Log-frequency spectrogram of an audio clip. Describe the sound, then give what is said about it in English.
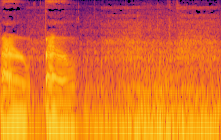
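Two loud, buzzy reversing beeps sound back to back from a Dublin Bus bus at the Broadstone Depot in Phibsborough, Dublin, then fade into a steady low engine rumble and mechanical clatter from the bus. “So this correct is the sound of the bus reversing.”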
